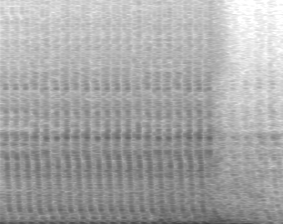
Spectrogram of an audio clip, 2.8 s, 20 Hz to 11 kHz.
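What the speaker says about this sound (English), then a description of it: "Tons of smoke and gunfire." Dense gunfire rattles through a huge 50v50 Star Wars battle on Tatooine, rapid regular blaster or rifle bursts firing continuously for nearly three seconds before easing off, loud and close.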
